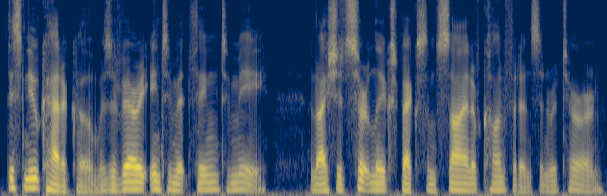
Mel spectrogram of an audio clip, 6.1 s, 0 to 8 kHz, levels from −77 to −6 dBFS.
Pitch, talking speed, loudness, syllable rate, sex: 100 Hz, 205 wpm, -20 LUFS, 6.2 syllables/s, male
